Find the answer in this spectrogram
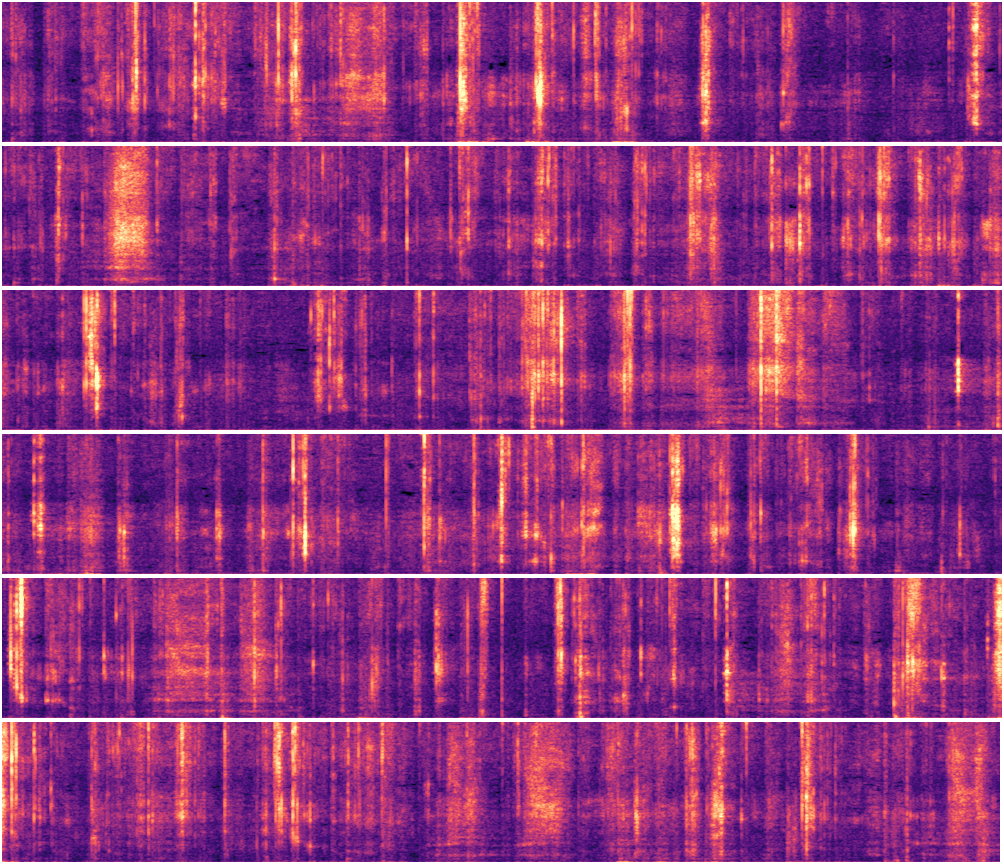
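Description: Close-miked chewing and biting of a fried carp meal eaten by hand, with many irregular crisp crunches and wet mouth sounds.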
